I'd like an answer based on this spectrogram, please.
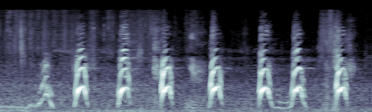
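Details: Dachshunds out hunting chipmunks give high, arching yelping barks, about seven in under five seconds, each rising then dropping in pitch, with a faint low hum beneath.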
